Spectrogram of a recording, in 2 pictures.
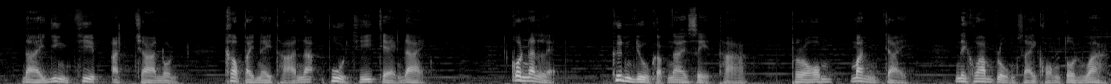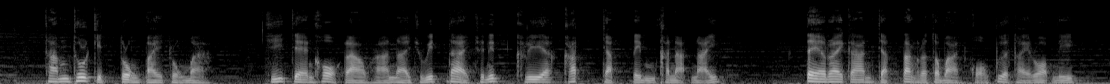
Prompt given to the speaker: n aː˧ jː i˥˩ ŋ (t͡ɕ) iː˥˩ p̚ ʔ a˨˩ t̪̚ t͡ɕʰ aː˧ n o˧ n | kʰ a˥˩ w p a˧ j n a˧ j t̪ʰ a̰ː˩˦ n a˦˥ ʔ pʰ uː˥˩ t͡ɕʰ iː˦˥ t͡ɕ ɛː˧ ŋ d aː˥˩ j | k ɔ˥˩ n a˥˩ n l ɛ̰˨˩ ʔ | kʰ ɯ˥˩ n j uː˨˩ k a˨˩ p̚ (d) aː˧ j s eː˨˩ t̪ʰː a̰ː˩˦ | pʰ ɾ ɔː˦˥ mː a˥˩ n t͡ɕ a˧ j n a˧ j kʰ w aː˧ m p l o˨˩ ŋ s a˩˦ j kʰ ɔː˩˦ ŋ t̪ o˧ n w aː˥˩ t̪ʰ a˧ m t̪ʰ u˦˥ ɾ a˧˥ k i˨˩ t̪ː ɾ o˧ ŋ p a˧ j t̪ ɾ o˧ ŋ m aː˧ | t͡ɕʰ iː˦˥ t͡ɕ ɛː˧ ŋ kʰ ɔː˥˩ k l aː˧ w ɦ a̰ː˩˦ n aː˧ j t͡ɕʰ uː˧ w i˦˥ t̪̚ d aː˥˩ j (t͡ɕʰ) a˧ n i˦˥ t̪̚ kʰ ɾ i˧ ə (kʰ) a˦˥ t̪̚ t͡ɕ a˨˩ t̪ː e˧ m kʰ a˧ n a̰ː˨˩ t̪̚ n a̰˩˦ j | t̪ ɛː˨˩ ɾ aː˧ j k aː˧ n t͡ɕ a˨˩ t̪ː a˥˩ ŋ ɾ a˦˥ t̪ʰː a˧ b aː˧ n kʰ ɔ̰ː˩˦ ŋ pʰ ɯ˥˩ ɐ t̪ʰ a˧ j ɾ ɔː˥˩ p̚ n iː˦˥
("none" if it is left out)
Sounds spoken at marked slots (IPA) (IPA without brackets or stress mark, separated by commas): t͡ɕʰ, n, t͡ɕʰ, kʰ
